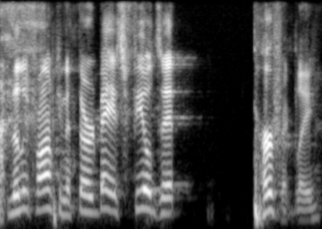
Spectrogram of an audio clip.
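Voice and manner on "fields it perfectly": usual speaking voice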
